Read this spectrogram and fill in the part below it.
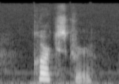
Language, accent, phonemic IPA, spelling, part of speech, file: English, US, /ˈkɔɹk.skɹu/, corkscrew, noun / adjective / verb, En-us-corkscrew.ogg
- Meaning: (noun) An implement for opening bottles that are sealed by a cork. Sometimes specifically such an implement that includes a screw-shaped part, or worm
